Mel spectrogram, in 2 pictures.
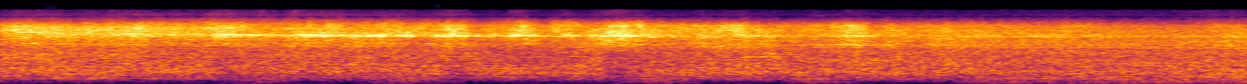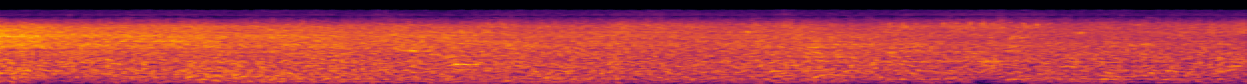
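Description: A jet airliner's engines roar loudly as it comes in low to land.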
